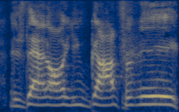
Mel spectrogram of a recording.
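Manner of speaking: loud, mock-defiant, challenging yell. Speaker describing a habit taken from a Netflix show, retelling a yell. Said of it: "he just goes outside and yells".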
